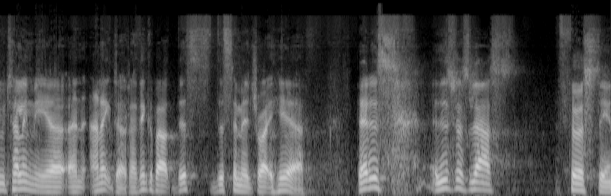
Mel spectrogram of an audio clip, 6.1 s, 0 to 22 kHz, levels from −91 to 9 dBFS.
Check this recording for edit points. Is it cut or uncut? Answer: cut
